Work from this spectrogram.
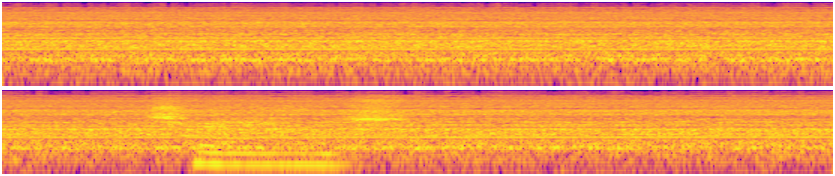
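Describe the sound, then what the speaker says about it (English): A heat tool blows steadily on a closed container, a continuous airy whoosh like a hair dryer running throughout, with a brief spoken word partway through. "blow it with the heat tool"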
